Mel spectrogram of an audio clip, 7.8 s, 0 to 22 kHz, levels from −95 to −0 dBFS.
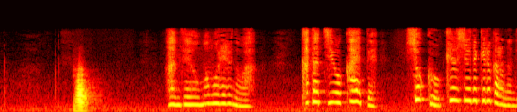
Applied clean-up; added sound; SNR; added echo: none; Brass instrument; -2 dB; none.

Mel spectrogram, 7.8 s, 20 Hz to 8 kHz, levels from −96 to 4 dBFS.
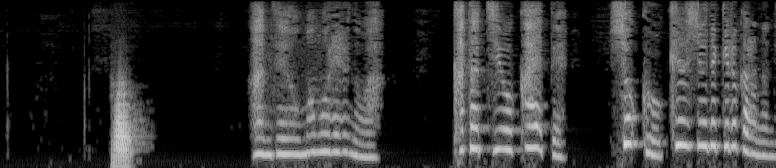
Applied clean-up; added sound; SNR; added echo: classical method spectral subtraction.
